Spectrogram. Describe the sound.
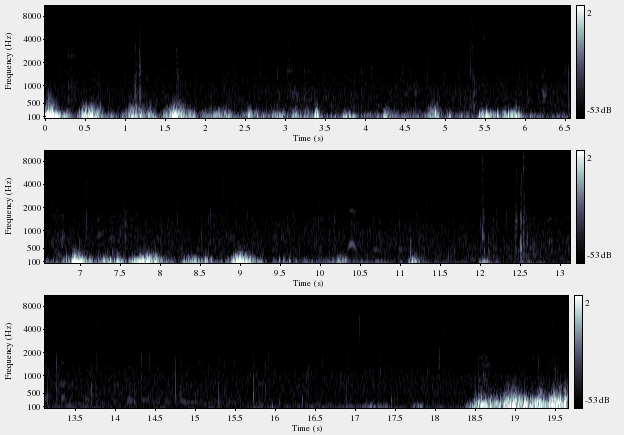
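Footsteps of someone walking by a garden house and yard: a run of soft, irregular low thuds that thin out and grow faint midway, then a louder, steadier rumble near the end.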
